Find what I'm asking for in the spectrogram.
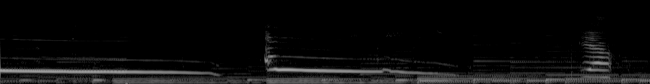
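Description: In the Life is Strange 2 video game, characters howl like wolves, imitating the sound with long, falling voiced howls. Two main howls come over a steady game music bed, and a short rising yelp follows at the end.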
